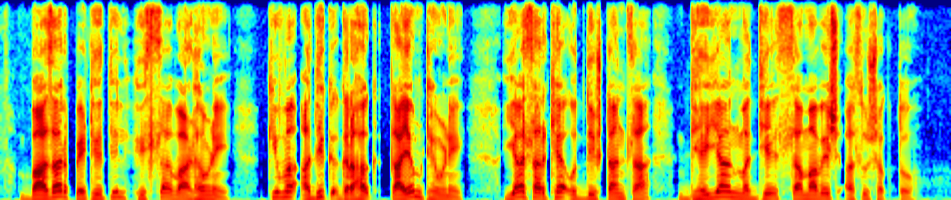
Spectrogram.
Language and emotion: Marathi, neutral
